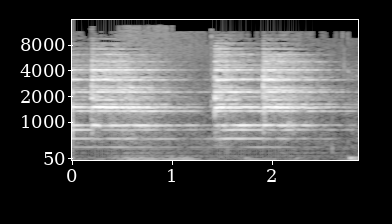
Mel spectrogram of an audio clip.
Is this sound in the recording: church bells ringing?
yes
